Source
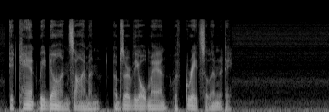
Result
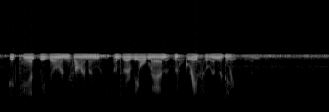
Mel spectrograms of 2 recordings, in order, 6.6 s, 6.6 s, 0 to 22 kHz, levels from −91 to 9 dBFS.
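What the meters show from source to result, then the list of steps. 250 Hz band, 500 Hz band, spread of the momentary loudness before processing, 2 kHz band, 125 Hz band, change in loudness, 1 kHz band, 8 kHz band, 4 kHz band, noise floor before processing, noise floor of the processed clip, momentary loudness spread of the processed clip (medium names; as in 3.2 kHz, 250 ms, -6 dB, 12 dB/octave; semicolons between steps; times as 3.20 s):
under -40 dB, under -40 dB, 11 LU, -8.0 dB, under -40 dB, -1.5 dB, under -20 dB, under -35 dB, +12.0 dB, -60 dBFS, -63 dBFS, 19 LU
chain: frequency inversion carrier 3.3 kHz; on a send: delay 778 ms -23 dB; on the sum: modulation noise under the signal 22 dB; high-pass 1.2 kHz 12 dB/octave; reverse; compression 8:1, threshold -36 dBFS, peak gain reduction 16 dB; reverse; spectral contrast expander 1.5:1; trim +2 dB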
